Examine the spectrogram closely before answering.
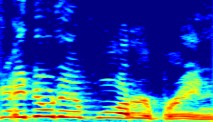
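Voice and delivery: very high, loud relieved cry; elated. Retold or imitated. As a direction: blurt out the good news, thrilled. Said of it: "And I'm like".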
